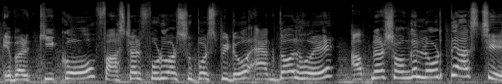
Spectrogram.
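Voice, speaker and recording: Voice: high voice, a little fast, faint music behind, lightly acted. A performer voicing an anxious, deferential villain's henchman hurriedly reporting in a children's cartoon. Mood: alarmed.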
